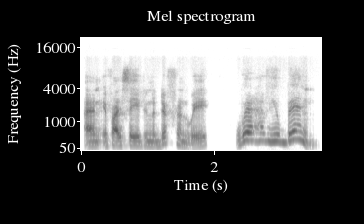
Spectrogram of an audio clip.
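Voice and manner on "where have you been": high, drawn-out worried question. Shown as a demonstration. Teacher showing students another tone, worried. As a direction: ask slowly in high-pitched worry. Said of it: "it means I'm worried".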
